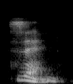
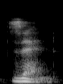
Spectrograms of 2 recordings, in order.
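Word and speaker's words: zehn: version number is das say it for me zen okay zen zen and us is numa 10 good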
